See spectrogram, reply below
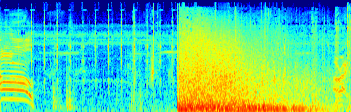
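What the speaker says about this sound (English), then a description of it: "Tommy, get a demo charge on that artillery and let's keep moving." A demo charge blowing up an artillery piece in the Medal of Honor Pacific Assault war game: a steady ticking countdown with a voice calling out, then a sudden loud, roaring explosion that rumbles on for several seconds.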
